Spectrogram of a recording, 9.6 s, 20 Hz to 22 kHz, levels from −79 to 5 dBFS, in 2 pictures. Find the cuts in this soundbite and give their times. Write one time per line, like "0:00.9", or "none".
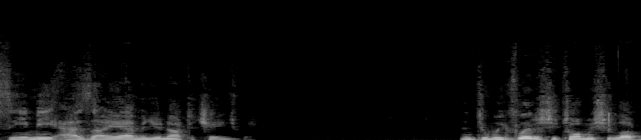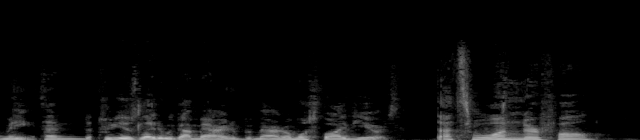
0:01.4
